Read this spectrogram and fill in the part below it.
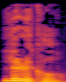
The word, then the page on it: lyrical: anglais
